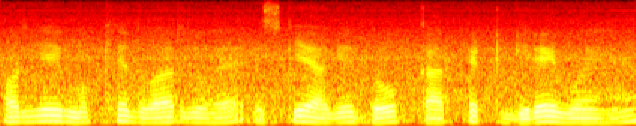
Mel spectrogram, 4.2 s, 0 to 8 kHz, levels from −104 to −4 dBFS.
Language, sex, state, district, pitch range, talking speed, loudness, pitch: Hindi, male, Chandigarh, Chandigarh, 105-125 Hz, 185 wpm, -16 LUFS, 115 Hz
